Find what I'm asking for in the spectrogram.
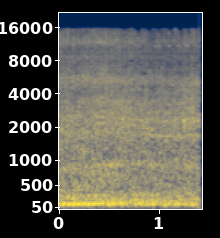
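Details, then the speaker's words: Yamaha Mio 125 scooter after budget connecting rod replacement: low, steady putter with no grinding or knock; internal harsh noise from cracked connecting rod gone, engine running smooth. "budget budget lang wala na yung gaspang perfect perfect nasa loob ang problema"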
